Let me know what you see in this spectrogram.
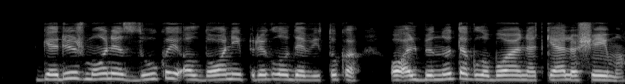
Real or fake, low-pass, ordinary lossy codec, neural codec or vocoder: real; 7.2 kHz; AAC, 48 kbps; none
